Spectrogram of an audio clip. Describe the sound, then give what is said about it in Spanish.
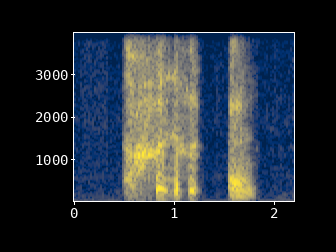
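A person with a persistent cough gives a rasping cough of several quick pulses. After a short gap comes one shorter, harsh hack, and then the sound stops. “Ay, su madre. La pinche tos.”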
